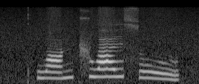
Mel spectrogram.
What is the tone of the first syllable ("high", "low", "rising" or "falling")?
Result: rising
